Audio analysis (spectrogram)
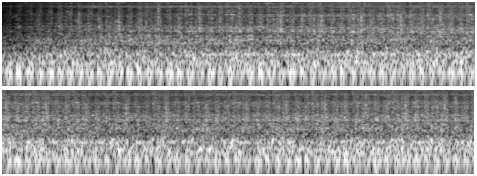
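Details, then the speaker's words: Ford Model T four-cylinder after cold start, running at full spark advance: even, quick chuffing with no coughs, spits, hesitation or gasping for fuel; running cleanly and healthy. "spark and we should be able to rev it up with no problems um without it uh gasping for fuel"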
